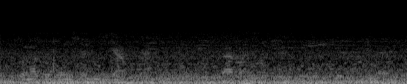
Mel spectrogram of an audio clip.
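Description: Men chat quietly nearby.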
